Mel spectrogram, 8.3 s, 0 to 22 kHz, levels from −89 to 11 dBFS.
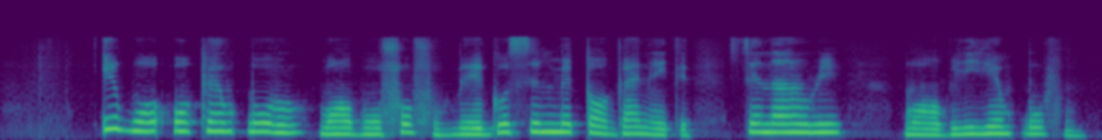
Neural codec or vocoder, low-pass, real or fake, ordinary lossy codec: codec, 16 kHz, 1 kbps, FunCodec, trained on Chinese and English, 50 frames a second; 7.2 kHz; fake; none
